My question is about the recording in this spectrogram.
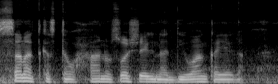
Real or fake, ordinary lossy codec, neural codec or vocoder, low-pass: fake; none; vocoder, 44.1 kHz, 128 mel bands every 512 samples, BigVGAN v2; none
